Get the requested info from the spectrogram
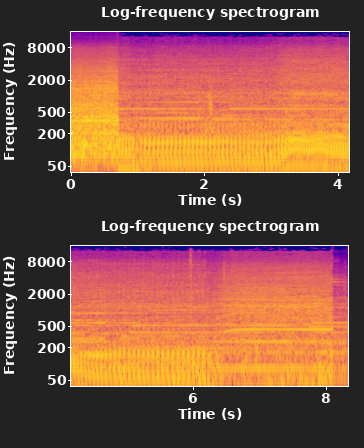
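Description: KTM Duke motorcycle engine running at low revs with a steady pulsing beat, after a brief rush of wind noise at the start. The sound cuts off suddenly near the end.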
